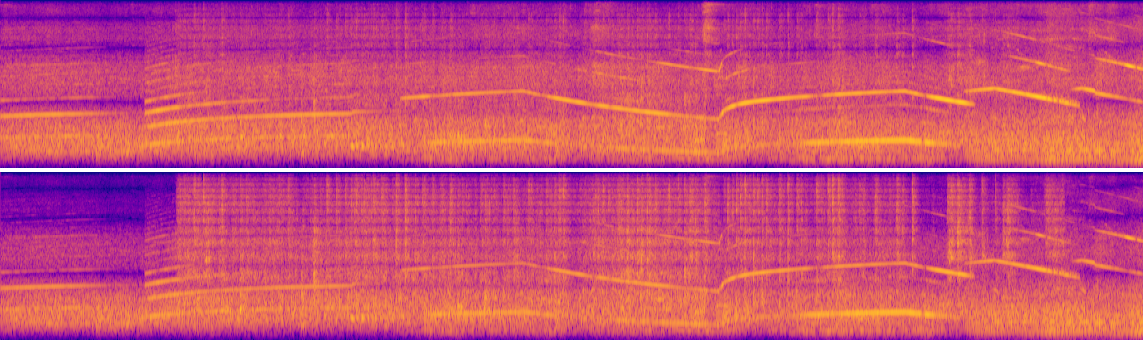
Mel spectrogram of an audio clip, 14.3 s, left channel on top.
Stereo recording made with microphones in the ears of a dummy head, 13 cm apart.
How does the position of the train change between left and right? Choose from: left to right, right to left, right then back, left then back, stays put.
stays put.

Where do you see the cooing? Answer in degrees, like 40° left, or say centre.
50° right.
